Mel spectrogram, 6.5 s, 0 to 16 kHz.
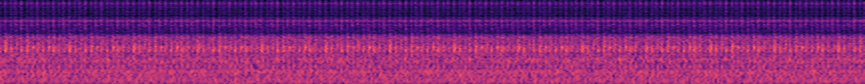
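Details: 2011 Ford Figo diesel idling with a hard knock about three times a second and lumpy beat; suspected missing cylinder, injector service considered, not confirmed.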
